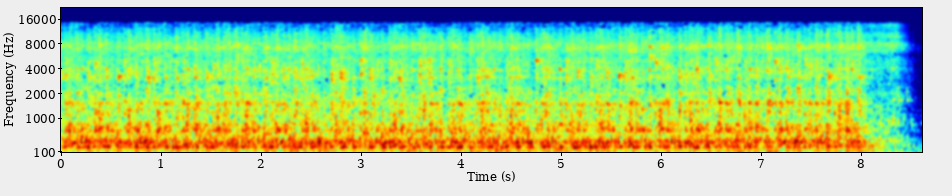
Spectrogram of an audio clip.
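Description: Supercharged 350 small-block Chevrolet V8, with a Weiand 142 blower and Holley 750 carburettor, running steadily at idle in a ski boat's engine bay; the sound drops away near the end.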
